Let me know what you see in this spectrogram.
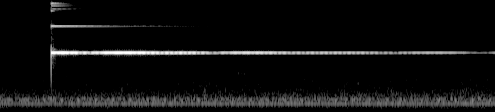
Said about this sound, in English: And at the ringing of the bells, just open to the breath.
